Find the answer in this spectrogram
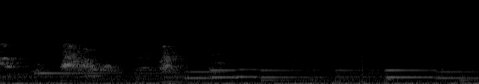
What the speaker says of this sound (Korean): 밖에 강아지 트레이닝 시키는 것 같아요.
